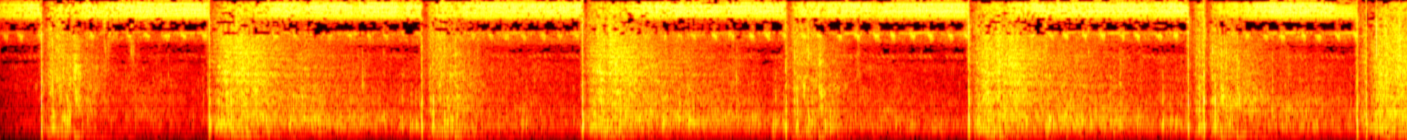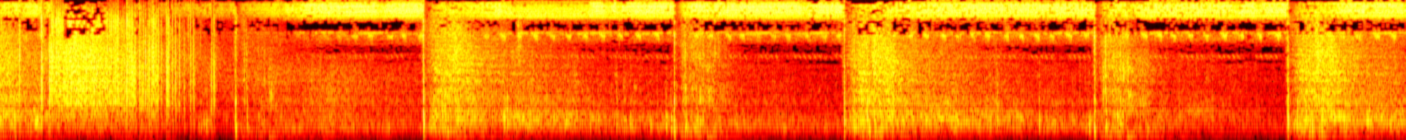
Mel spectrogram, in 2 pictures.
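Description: Magnus 'Fearmonger' consumer fireworks cake firing shot after shot, about one every two seconds. Each sharp report is followed by a hissing, crackling tail from the burst's crackling halo rings.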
